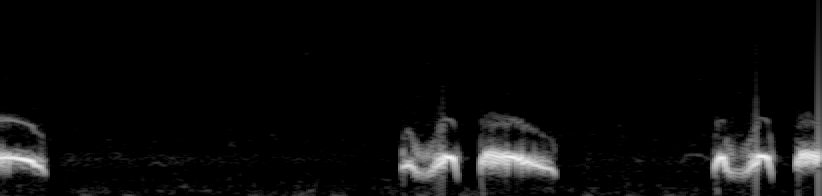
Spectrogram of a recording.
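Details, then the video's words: Spotted dove calling with long gaps: a trailing coo, then about two seconds later a wavering short note and a long falling coo, then the pattern starts again. No background sounds. "suab nquab lauj kaub tawg เสียงนกเขาใหย่"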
